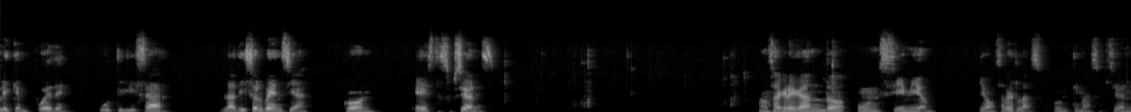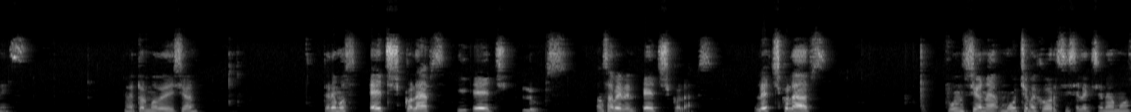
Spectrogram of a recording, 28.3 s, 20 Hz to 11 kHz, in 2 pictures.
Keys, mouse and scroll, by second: 4.1 click, 4.5 click, 5.0 click, 5.4 click, 5.6 click, 6.2 Tab, 7.2 Delete, 9.0 shift+c, 10.3 shift+a, 12.7-13.5 scroll down 4, 13.6 middle click, 14.1 z, 14.5 middle click, 15.1 Tab, 15.7 middle click, 16.0 scroll up 2, 17.0 x, 21.0 middle click, 21.3 scroll up 1, 21.7 ctrl+Tab, 23.5 click, 23.9 shift+middle click, 24.2 scroll up 2, 24.7 shift+middle click, 26.2 click, 26.8 shift+click, 27.6 click.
